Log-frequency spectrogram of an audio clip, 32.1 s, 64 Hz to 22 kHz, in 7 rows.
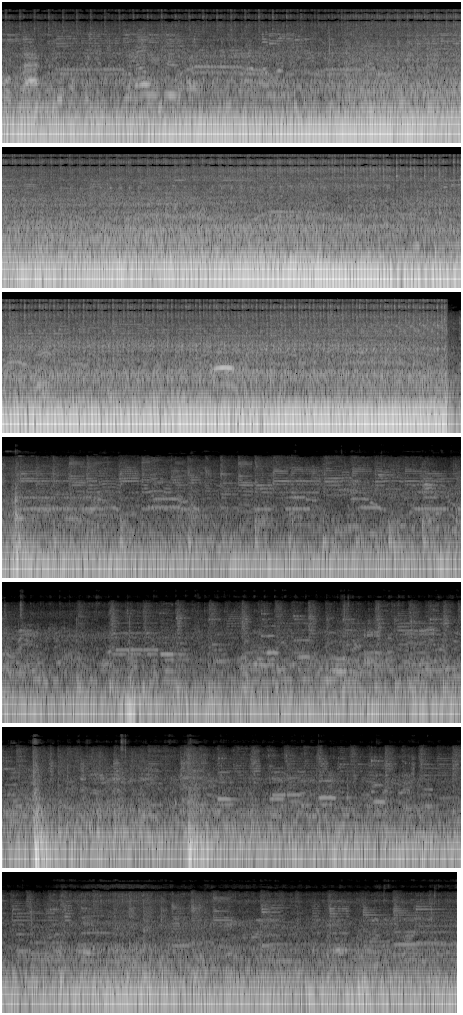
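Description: Air-cooled Volkswagen Beetle flat-four engine running as the car pulls in. It is a low rumble that grows louder over the first several seconds and cuts off suddenly about 14 seconds in. It gives way to quieter background voices and music with a few short knocks.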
